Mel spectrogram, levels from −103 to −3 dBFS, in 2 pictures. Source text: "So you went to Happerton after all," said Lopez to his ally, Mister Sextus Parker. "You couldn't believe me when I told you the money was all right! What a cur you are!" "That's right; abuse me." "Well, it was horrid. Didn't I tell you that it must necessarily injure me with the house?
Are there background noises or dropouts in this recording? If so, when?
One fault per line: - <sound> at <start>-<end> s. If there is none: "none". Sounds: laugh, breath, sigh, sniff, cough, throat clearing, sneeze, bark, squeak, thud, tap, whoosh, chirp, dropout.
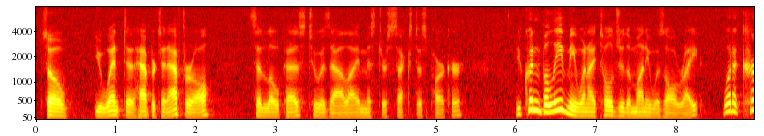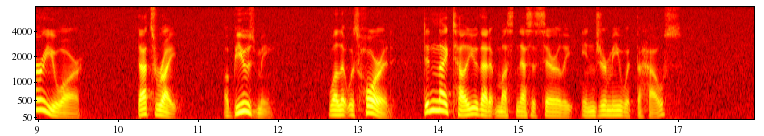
none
